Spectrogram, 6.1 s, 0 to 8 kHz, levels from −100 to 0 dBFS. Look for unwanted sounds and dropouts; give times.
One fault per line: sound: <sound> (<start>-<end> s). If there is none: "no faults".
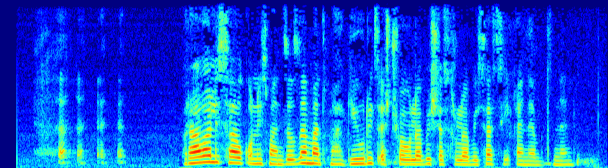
sound: laugh (0.3-1.3 s)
